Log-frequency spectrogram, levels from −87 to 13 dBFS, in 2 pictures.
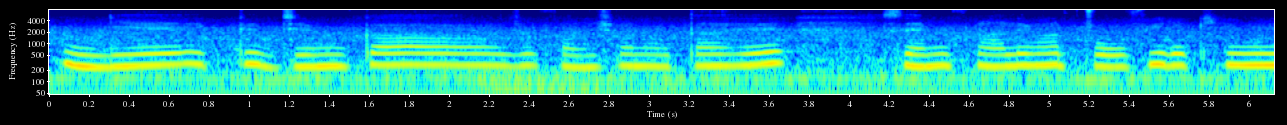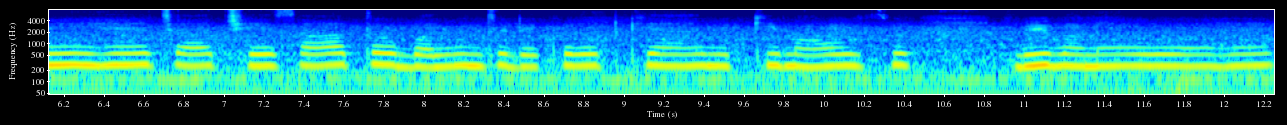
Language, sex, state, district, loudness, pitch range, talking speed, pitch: Hindi, female, Bihar, Muzaffarpur, -29 LUFS, 260-275 Hz, 140 wpm, 265 Hz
